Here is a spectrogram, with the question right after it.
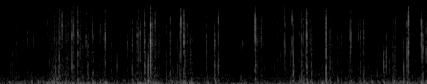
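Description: A pink cellophane sheet is rolled up by hand, crinkling under fingers and nails. It makes a steady run of bright, crackling rustles broken by sharp, quick snaps, all at a fairly quiet level.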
